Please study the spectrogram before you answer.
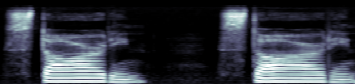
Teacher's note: Notice the T in that word has been softened to a soft D.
